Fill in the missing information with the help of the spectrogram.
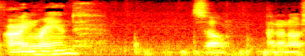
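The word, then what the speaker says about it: Ayn Rand: did get a lot on ebay for a ein rand i think that's how you pronounce it i've always said ann rand because i'm a uh imbecile from uh buffalo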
